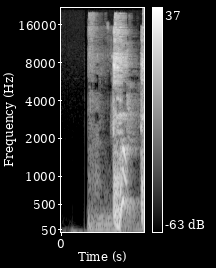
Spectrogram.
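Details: A girl playfully imitating the sound of a cough, with laughter around it.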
